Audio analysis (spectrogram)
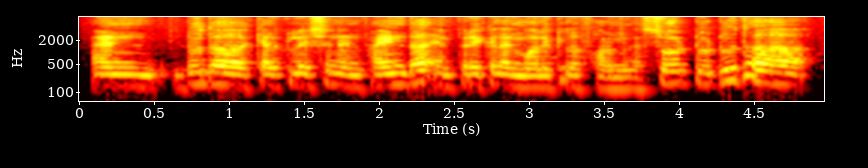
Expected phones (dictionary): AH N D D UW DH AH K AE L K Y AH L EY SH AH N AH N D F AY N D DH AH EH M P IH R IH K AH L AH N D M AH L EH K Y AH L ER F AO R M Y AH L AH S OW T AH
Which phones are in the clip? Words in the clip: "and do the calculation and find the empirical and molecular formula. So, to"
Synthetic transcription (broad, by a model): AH N D D UW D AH K AE L K Y AH L EY SH AH N AH N D F AY N D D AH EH M P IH R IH K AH L AH N D M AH L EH K Y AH L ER F AO R M Y AH L AH S OW T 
